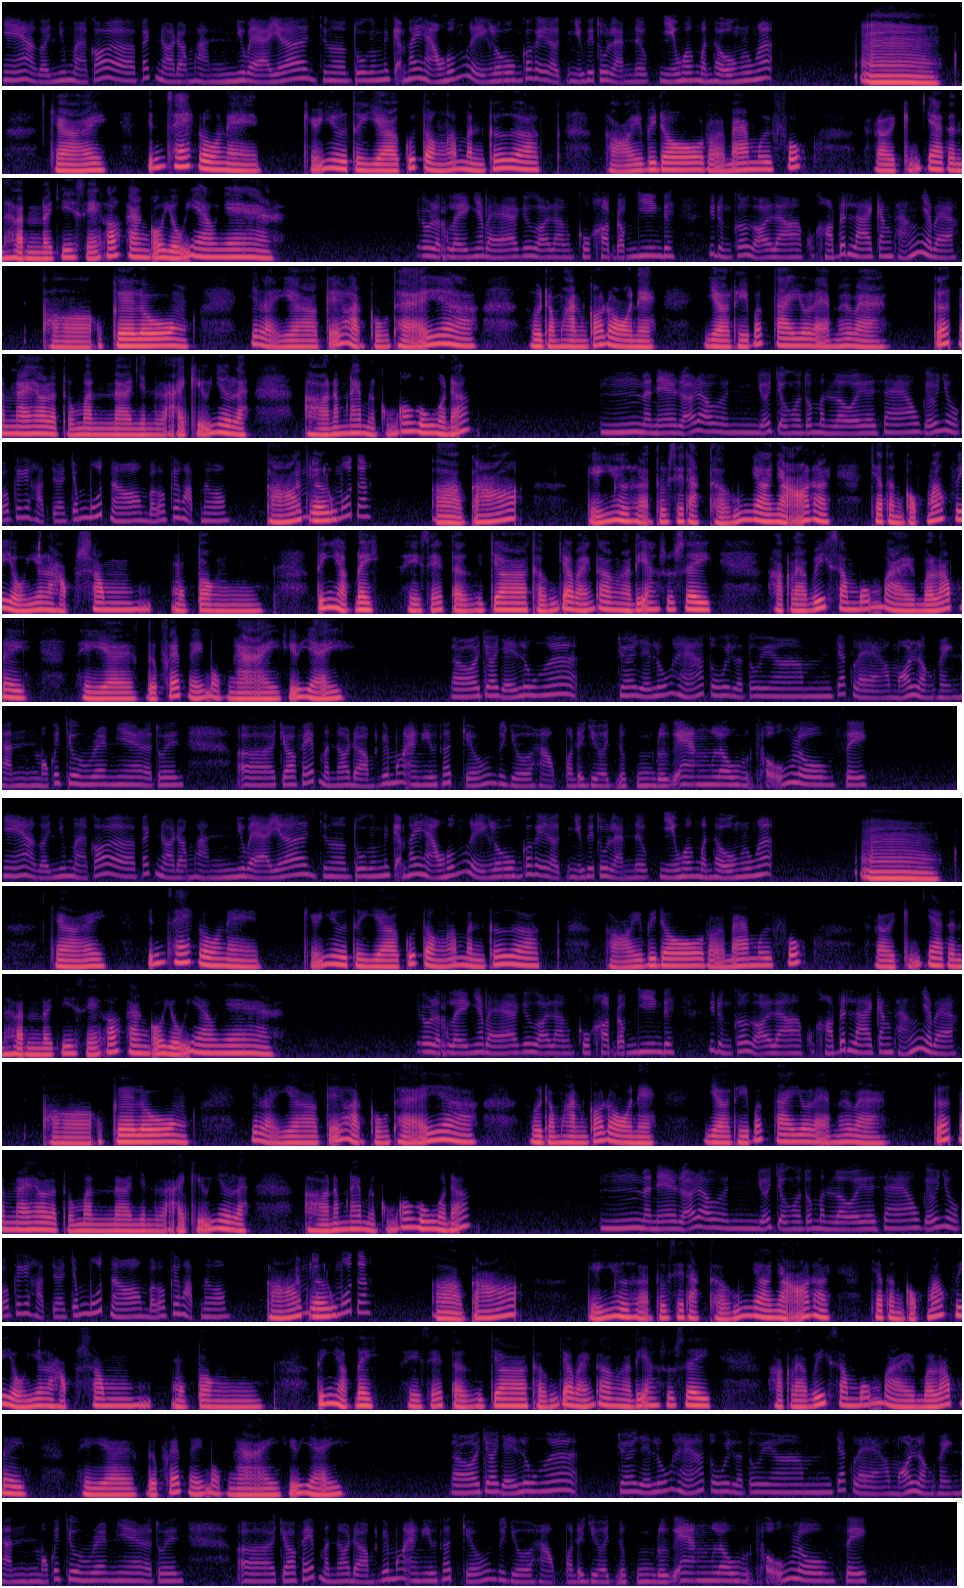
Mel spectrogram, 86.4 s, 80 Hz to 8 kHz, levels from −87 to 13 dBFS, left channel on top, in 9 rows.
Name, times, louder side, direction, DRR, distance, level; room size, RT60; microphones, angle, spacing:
voice 1, 0.0-7.7 23.3-28.8 44.4-50.3 50.9-51.7 71.7-73.0 73.4-85.4, equal, 10° left, 6.2 m, -45 dB
voice 2, 8.6-9.4 10.1-10.6 11.1-12.2 12.7-15.0 15.6-17.6 18.3-22.0 29.2-30.7 31.3-35.3 35.8-37.7 38.1-43.1 50.6-51.4 52.3-53.1 53.9-56.3 56.7-60.2 60.5-61.3 61.6-64.7 65.3-67.4 68.0-70.6, left 1 dB, 60° left, 2.6 m, -29 dB
head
